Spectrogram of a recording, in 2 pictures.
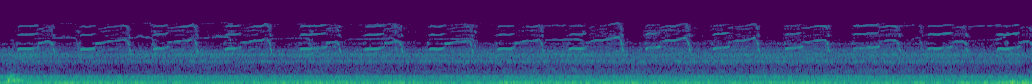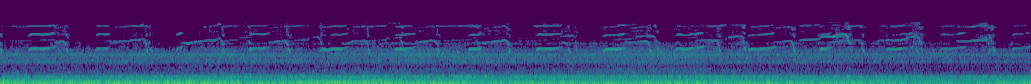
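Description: Outdoor nest-camera ambience: a steady low hum and rumble that swells louder midway, with a faint high chirp repeated evenly about twice a second throughout.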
